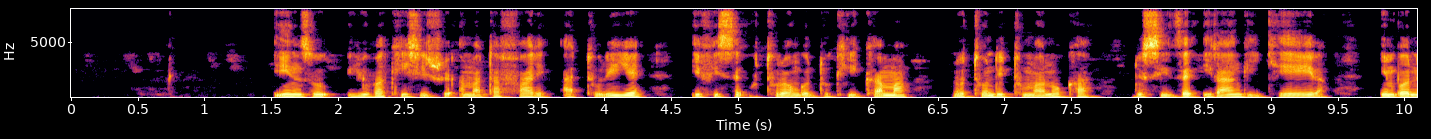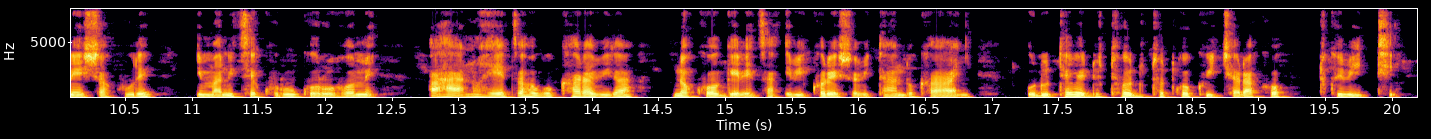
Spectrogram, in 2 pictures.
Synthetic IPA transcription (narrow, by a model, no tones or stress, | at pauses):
inzujuːβakʰiʃid͡ʒɡwe̞ʔamatafaɾiatʰuɾije̞ | ifise̞ʔutʰuɾo̞ːŋɡo̞dukʰiːkʰama | notʰuːnditʰumanukʰa | dusize̞ʔiɾaːŋɡiɟe̞ːɾa | imbo̞ne̞ʃakuɾe̞ | imanit͡se̞kuɾuːɡwo̞ɾuɦo̞me̞ | aɦaːn̥huɦe̞ːzaɦo̞ɡukʰaɾaβiɾa | no̞kwo̞ːɡe̞ɾe̞zaʔiβikʰo̞ɾe̞ːʃaβitʰaːndukʰaɲe̞ | udutʰe̞βe̞dutʰodutʰotwo̞kwiːt͡ʃaɾakʰo̞ | twiβitʰi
